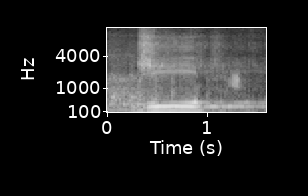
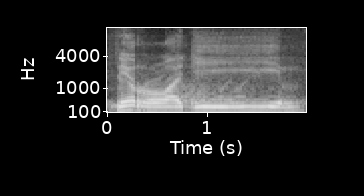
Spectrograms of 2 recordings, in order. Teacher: Secara sifat dia jahar, tidak mengalirkan udara. Jadi tegas ji.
